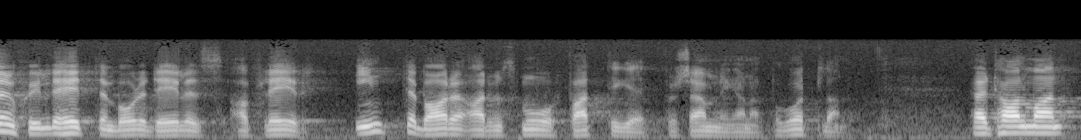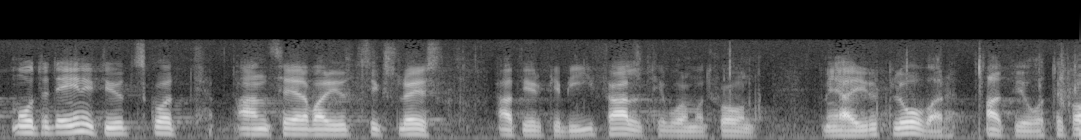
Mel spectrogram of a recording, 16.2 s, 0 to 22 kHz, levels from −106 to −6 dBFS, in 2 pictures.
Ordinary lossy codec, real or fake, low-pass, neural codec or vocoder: none; real; none; none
